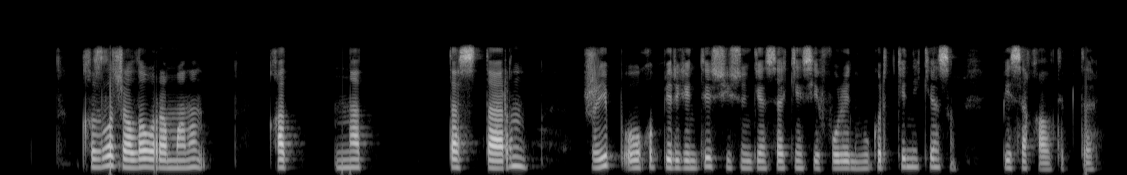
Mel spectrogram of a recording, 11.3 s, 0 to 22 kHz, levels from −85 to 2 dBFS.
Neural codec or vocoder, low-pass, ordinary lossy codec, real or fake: none; none; none; real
